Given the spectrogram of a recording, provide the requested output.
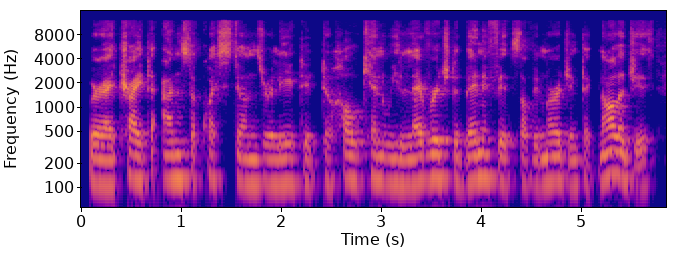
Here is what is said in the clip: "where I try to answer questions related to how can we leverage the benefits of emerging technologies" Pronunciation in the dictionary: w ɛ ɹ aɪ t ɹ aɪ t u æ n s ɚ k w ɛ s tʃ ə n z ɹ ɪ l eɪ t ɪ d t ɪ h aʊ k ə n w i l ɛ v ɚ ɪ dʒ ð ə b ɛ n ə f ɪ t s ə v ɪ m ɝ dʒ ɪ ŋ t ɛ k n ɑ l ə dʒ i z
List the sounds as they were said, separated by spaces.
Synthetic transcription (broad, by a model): w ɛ ɹ aɪ t ɹ aɪ t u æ n s ɚ k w ɛ s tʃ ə n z ɹ ɪ l eɪ t ɪ d t ɪ h aʊ k ə n w i l ɛ v ɚ ɪ dʒ ð ə b ɛ n ə f ɪ t s ə v ɪ m ɝ dʒ ɪ ŋ t ɛ k n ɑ l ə dʒ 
